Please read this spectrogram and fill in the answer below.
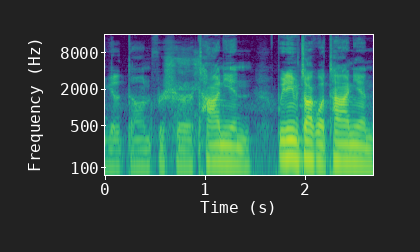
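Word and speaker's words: Tonyan: No, but Yeah, it's Tunyon. Yeah. It rhymes with Funyon.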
